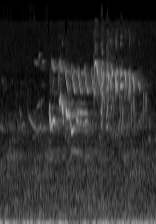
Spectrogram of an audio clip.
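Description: Small bird chirping at dawn at sunrise: a run of thin, high, rapid twittering notes over a low background rumble, no talk.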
